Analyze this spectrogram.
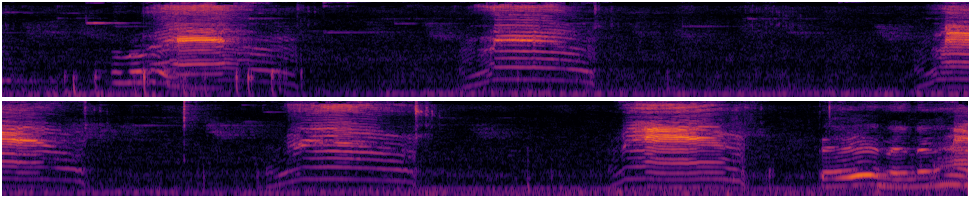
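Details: Cat screaming in six strong, wavering meows spaced about one and a half seconds apart, each bending up then down, with a steady low hum and faint voices behind.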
